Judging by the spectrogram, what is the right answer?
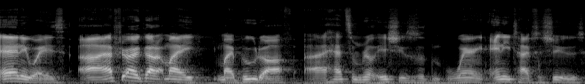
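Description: A man speaks at a fairly low pitch with vocal fry. His pace is moderate, with ordinary pitch variation. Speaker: podcast host and fitness trainer. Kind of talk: casual solo podcast monologue. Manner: casual, chatty, laughs often.

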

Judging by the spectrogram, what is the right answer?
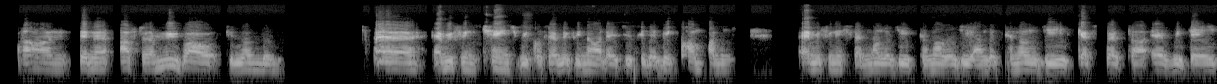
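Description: With a Colombian accent, a man speaks fairly quickly at a fairly low pitch in a monotone, flat delivery. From Cali, Colombia. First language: Spanish. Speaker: guest. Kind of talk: casual interview chat. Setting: phone call.

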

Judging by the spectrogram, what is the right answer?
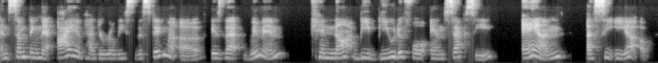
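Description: A woman's medium-pitched voice with lively intonation, at a fairly slow pace. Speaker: podcast host. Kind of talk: casual chat. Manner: animated.

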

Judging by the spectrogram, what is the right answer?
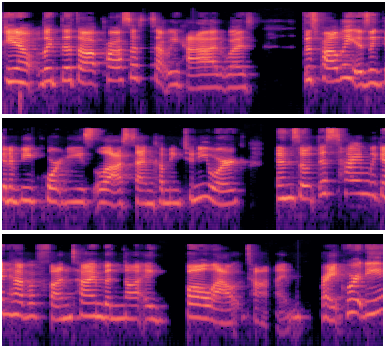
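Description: A woman speaks with a high pitch in a raised, projected voice. Her tone is bright and sharp, her pace moderate, and her pitch variation ordinary. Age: 20s. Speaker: podcast co-host. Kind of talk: casual chat. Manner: animated.

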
